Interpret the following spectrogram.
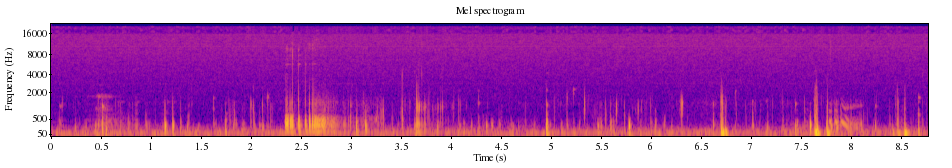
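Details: Stomach growling after eating peanut butter: low gurgling, bubbling and squeaky rumbles in irregular bursts from the abdomen, with a louder gurgle around the middle; borborygmi.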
